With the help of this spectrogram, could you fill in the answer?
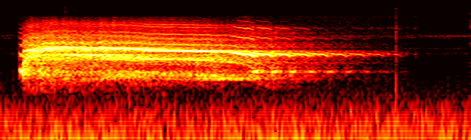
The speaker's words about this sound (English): did any of you hear a woman scream a minute ago?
